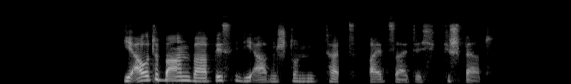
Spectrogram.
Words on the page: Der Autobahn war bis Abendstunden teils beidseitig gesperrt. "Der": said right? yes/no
no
